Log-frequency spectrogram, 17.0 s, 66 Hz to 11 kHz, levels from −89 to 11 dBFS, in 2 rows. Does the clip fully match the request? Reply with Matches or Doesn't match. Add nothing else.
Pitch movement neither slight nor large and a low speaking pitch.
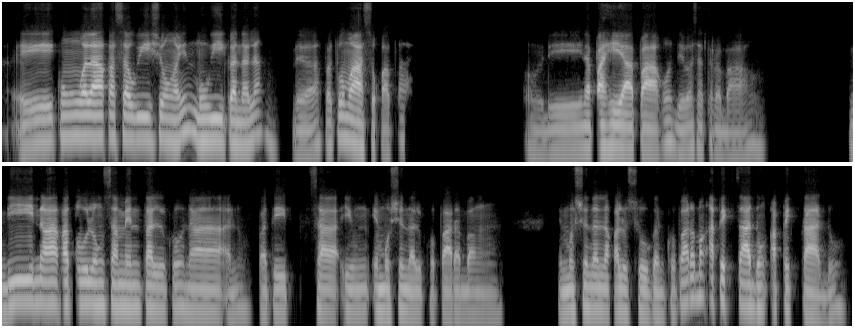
Matches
